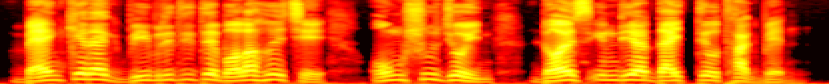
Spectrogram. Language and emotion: Bengali, neutral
